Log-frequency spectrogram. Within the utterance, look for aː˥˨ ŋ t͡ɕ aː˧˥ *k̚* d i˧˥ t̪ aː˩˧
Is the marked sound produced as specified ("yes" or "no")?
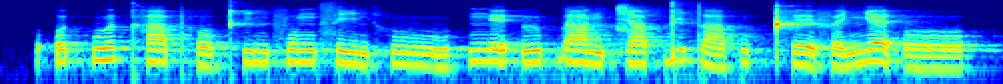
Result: no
